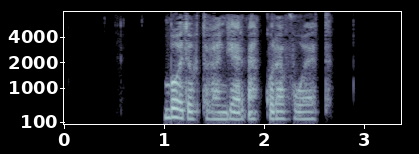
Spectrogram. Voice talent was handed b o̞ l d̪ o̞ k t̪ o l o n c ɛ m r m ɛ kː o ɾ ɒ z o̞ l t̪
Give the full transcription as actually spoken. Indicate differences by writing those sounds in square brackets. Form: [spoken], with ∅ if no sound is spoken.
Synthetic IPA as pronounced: b o̞ l d̪ o̞ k t̪ [ɒ] l [ɒ] n [ɟ] ɛ [∅] r m ɛ kː o ɾ ɒ [v] o̞ l t̪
